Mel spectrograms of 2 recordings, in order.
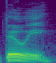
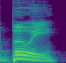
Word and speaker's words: Bowie: So he said, "Do you why would they call it buoy?" I said, "It's not a bad pronunciation. It really isn't."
